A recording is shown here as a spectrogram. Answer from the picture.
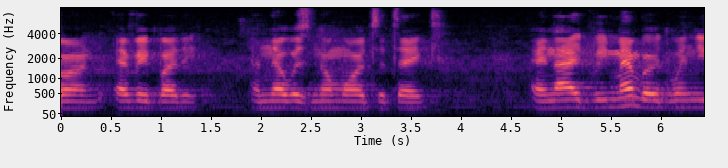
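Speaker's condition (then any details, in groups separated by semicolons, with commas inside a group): ALS; asked to talk slower, clearer, losing voice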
